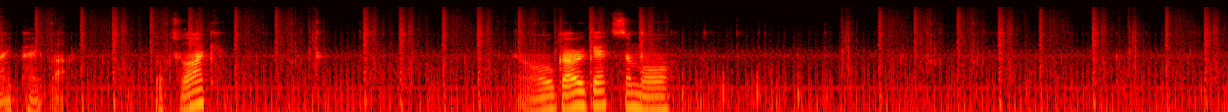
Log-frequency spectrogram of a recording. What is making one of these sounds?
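Footsteps tread steadily over grass and wooden boards.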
